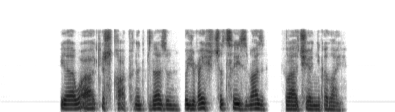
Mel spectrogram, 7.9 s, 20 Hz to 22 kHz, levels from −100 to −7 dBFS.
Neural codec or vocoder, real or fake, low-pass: codec, 16 kHz, 16 kbps, FunCodec, trained on Chinese and English, 50 frames a second; fake; 7.2 kHz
